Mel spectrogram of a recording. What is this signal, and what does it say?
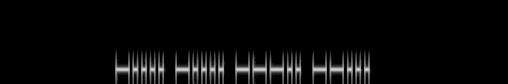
Morse code, heard as a keyed tone, about 28 wpm, 700 Hz. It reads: 6687
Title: Common Cut Numbers - 4-Digit 28wpm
